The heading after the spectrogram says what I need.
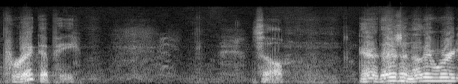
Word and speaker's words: pericope: Orange yeah actually I always thought it was pronounced Perico but it's actually pronounced pericope so there there's another word you learned today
